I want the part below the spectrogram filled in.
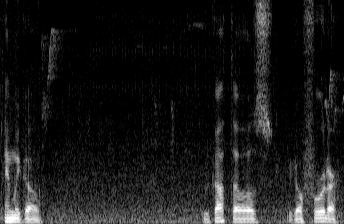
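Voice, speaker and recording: A man's voice: low voice, steady tone, slow, darkish tone, slight background noise. A man giving casual, jokey and crude commentary as a let's play host.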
